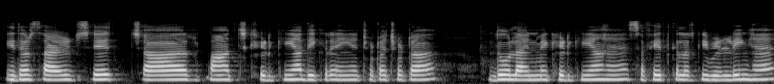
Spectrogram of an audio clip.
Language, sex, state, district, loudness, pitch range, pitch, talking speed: Hindi, female, Haryana, Charkhi Dadri, -14 LUFS, 215-225 Hz, 220 Hz, 160 wpm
